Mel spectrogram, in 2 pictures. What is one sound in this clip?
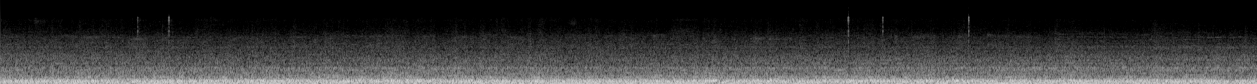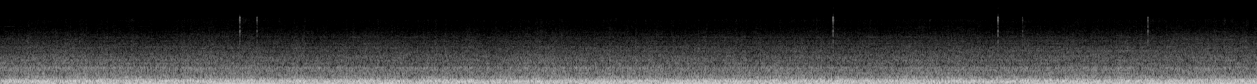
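A car drives fast on a highway with a steady low road rumble from inside the cabin.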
